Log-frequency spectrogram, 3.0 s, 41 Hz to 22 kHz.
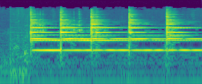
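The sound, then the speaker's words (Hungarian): A bell rings loudly in Sopron, Hungary, commemorating the border opening of 19 August 1989, with five evenly spaced strikes about half a second apart, each clang blending into a sustained, shimmering metallic tone. No voices are heard. “A harangszóval az 1989. augusztus 19-én Sopron pusztán történt határnyitásra emlékeztek, itt kezdődött Európa újraegyesítése.”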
